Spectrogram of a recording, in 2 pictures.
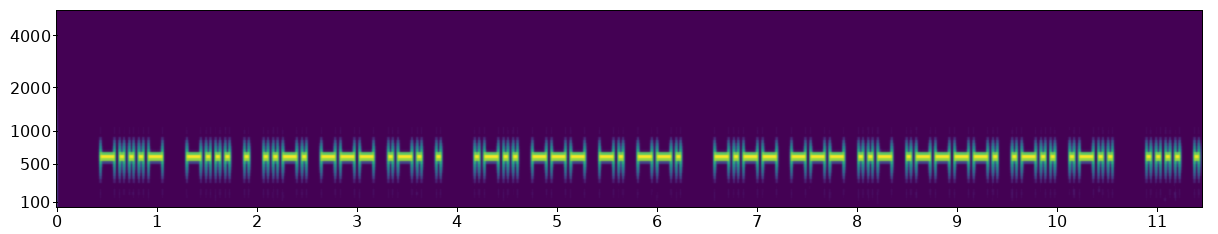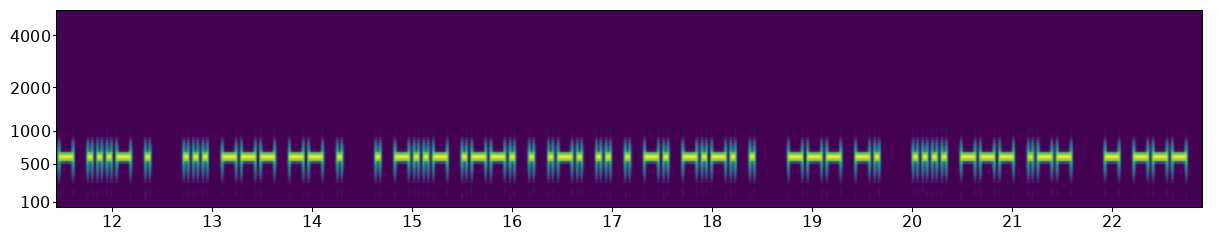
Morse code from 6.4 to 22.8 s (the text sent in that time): YOU'LL HAVE SOME EXPERIENCE ON HOW TO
